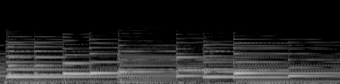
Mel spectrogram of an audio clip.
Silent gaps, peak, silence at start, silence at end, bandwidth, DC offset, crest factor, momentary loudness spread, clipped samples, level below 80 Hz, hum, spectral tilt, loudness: none; -14 dBFS; 0 s; 0 s; 5.8 kHz; under 0.1%; 14 dB; 8 LU; under 0.1%; -44 dBFS; none; -8.5 dB/octave; -28 LUFS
